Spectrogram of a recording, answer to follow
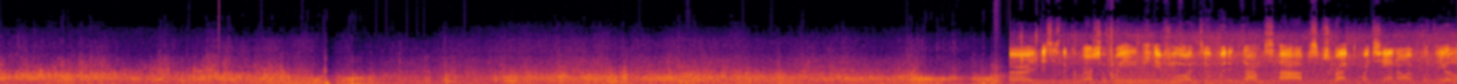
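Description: Water rushing and splashing around a surfboard as it paddles into and rides a wave, heard muffled through a board-mounted action camera's microphone, with wind buffeting. About twelve and a half seconds in it cuts off suddenly and a woman starts talking.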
